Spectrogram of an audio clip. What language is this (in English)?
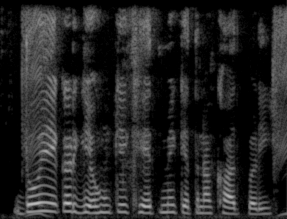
Bhojpuri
